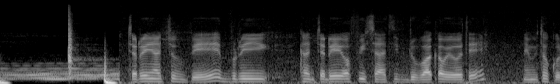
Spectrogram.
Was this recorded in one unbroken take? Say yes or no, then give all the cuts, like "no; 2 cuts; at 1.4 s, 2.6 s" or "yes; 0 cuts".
no; 1 cut; at 1.2 s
